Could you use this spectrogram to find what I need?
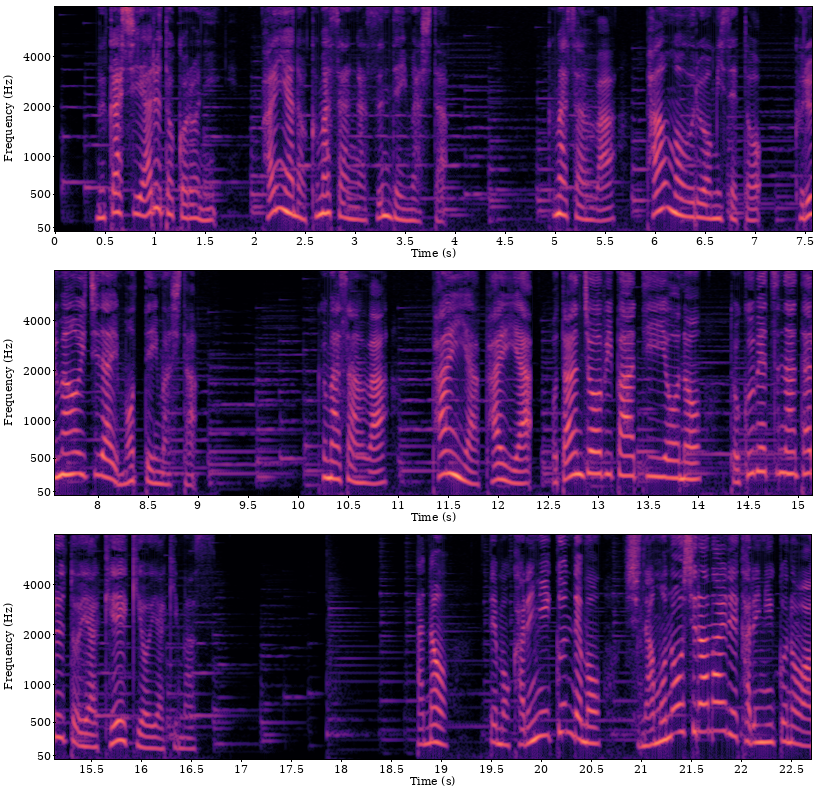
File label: japanese audiobooks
